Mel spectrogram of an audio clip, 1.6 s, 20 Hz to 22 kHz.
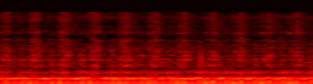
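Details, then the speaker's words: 2014 Kia Cerato at idle with injector 3 cut by actuation test while cylinder 1 already misfires: rough uneven idle with small stumbles, two cylinders out (3 and 1). "هذا تفتف الثالث. طبعا يمكن نسمعه الأول، شغلوا الثالث نسمعه، الثالث والأول تفتفتين، يعني السلندر الثالث والأول."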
